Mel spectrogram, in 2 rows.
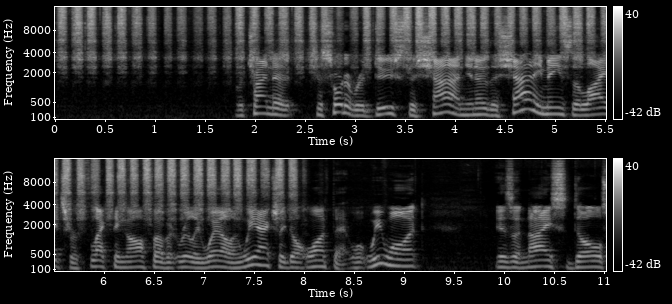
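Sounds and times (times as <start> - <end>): sandpaper rubbing on steel: 0.0 - 8.0.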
